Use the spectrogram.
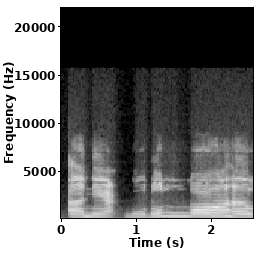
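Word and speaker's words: أن اعبدوا الله: An i'budullaha wattaquhu wa ati'un. Kemudian untuk ain nanti dilatih. Ain ini sifatnya bainiyah, tidak tertahan, juga tidak banyak mengalir. Jadi pengucapannya ani'budullah. Jadi tidak sukun.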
